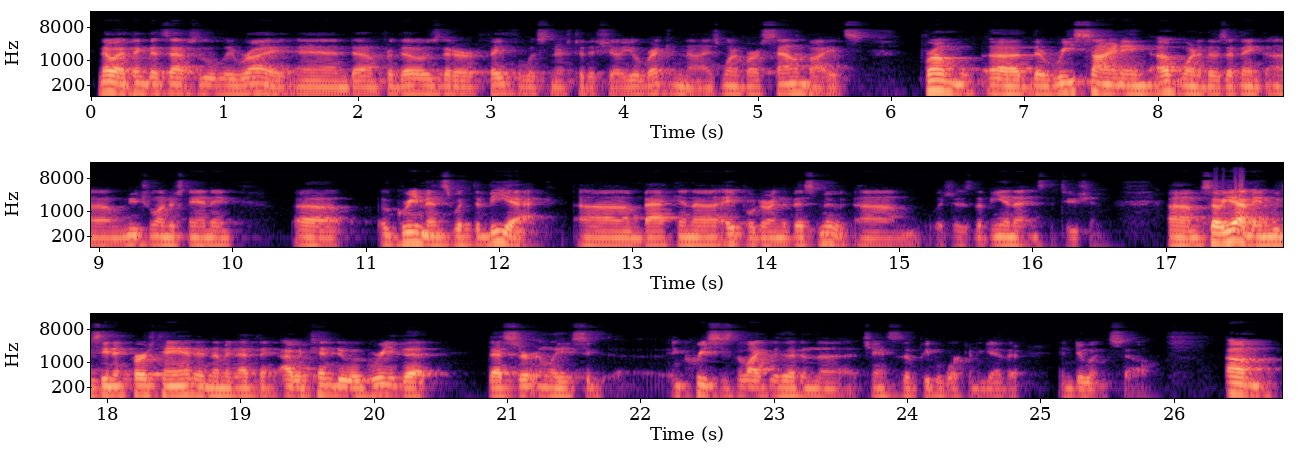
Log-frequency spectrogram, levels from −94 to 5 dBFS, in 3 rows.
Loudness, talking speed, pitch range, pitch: -20 LUFS, 205 wpm, 95-110 Hz, 100 Hz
